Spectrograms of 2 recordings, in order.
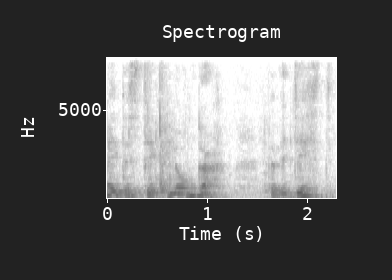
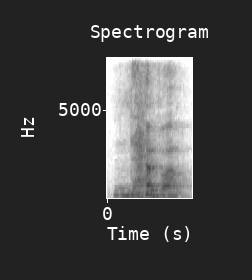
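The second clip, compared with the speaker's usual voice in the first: much louder cry of denial; 13 dB louder than usual. Acted. Missus Twit denying it to her husband, crying out. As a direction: cry it out defiantly. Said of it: "she cried".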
